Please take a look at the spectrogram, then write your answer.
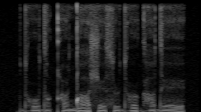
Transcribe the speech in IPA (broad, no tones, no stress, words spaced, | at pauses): dʱodaqʰeŋ͡ǃa ʃesʉdʱɵ ɡʱade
